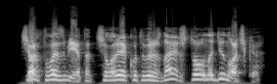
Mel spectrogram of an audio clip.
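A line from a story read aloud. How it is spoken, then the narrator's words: Snapping. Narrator (Russian): огрызнулся Блейк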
